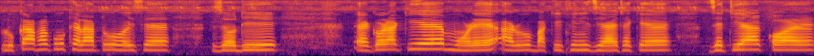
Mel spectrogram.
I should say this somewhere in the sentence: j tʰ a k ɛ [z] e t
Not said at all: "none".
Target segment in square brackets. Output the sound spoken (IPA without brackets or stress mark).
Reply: z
